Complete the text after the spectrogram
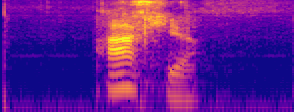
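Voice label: "Aagje", Dutch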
